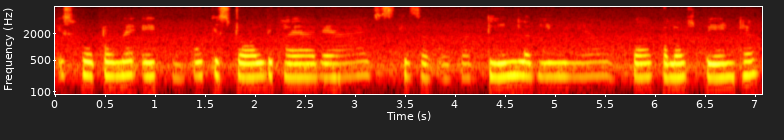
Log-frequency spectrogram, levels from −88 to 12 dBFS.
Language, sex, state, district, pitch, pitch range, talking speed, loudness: Hindi, female, Punjab, Kapurthala, 220 Hz, 215-230 Hz, 170 wpm, -15 LUFS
